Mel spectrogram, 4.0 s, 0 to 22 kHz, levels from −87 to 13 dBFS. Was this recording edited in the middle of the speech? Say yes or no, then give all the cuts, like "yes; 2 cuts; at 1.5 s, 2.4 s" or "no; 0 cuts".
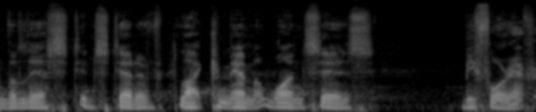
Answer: yes; 1 cut; at 1.3 s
